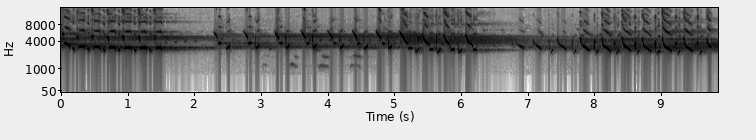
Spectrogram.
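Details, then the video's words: Training recording of an actively singing Woodlark for home and contest cage birds, with dense repeated high notes giving way to a steady, tightly packed stream of louder downslurred whistles lasting about ten seconds. "Woodlark Gacor | Suara Merdu, Speed Rapat, Tembakan Tajam"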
